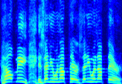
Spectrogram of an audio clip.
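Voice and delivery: high, mild cry, high-pitched call. Telling a joke about a man dangling from a cliff, retell his scream for help. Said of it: "He's screaming".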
